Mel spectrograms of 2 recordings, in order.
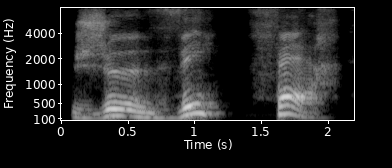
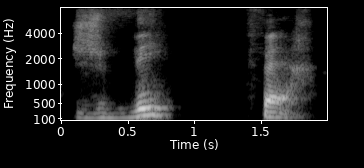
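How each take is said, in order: First: Every syllable is pronounced in full. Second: The first vowel is dropped and the words run together. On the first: "quando você tem esse je vais faire" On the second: "falado de forma mais natural, a gente fala"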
